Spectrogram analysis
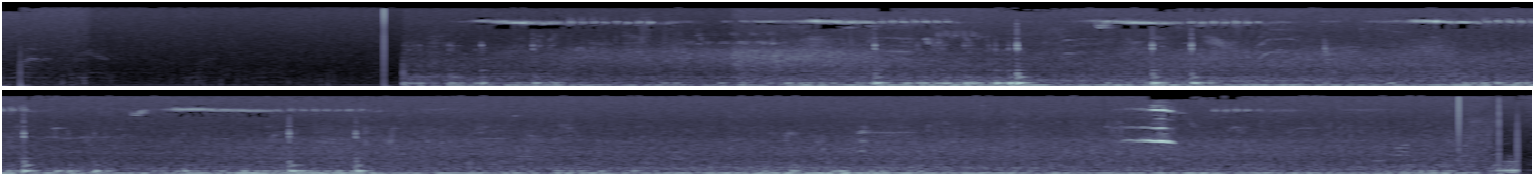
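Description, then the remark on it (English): A Selasphorus hummingbird display in a Nicotiana tomentosa patch in the South American area, with a female Selasphorus as its object: a series of short, very high-pitched buzzy trills repeating several times at a steady pace over a low, rumbling background noise. “A female Celasphorus was involved as an object.”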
